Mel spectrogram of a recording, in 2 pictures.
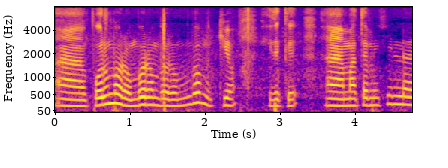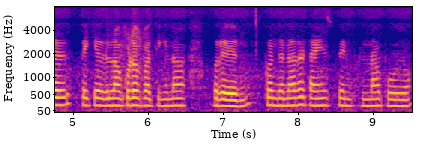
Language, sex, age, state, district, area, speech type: Tamil, female, 30-45, Tamil Nadu, Tiruchirappalli, rural, spontaneous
